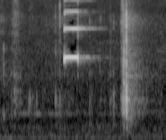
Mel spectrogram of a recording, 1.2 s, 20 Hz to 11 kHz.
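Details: Hilda 12-line laser level on tripod while adjusting the legs to centre the bubble vial: one short high electronic beep then a handling clack, the tilt alarm saying it isn't level yet.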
